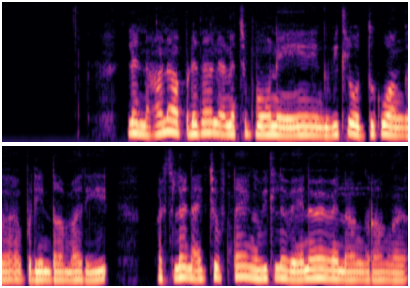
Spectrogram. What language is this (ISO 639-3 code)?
tam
